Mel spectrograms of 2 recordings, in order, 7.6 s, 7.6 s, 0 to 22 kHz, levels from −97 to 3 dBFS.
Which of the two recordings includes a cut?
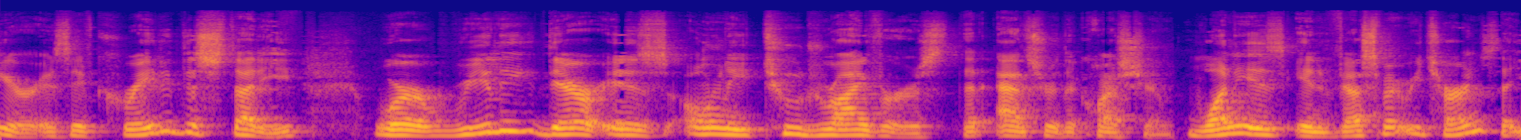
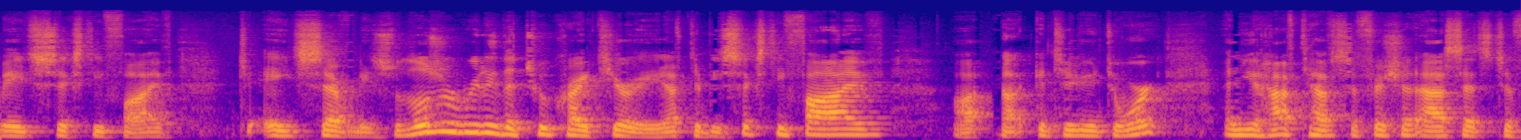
second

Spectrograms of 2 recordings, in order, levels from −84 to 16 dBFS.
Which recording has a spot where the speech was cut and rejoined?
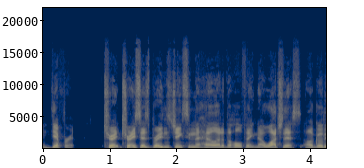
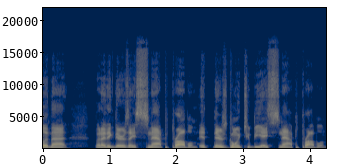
second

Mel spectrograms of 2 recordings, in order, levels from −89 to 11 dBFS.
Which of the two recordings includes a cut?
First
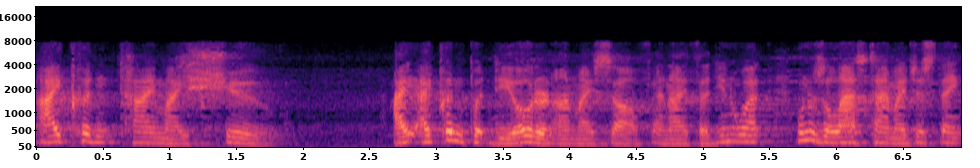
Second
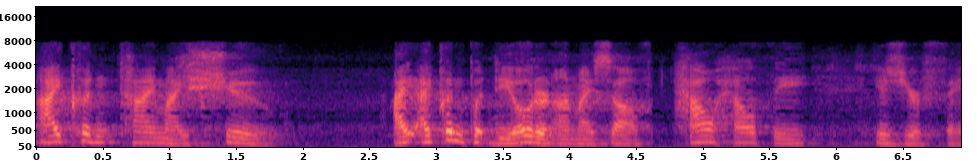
second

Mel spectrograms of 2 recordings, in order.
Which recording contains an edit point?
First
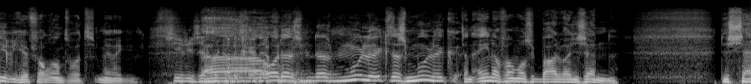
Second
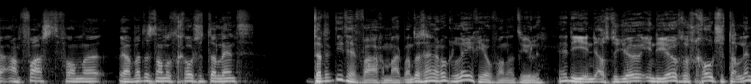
first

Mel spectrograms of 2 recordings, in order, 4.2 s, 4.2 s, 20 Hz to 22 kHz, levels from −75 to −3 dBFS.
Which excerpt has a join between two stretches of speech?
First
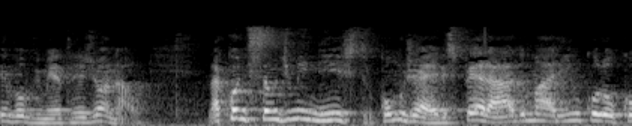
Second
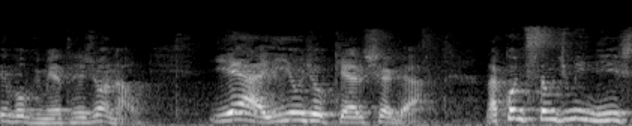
first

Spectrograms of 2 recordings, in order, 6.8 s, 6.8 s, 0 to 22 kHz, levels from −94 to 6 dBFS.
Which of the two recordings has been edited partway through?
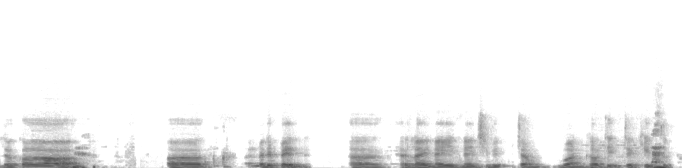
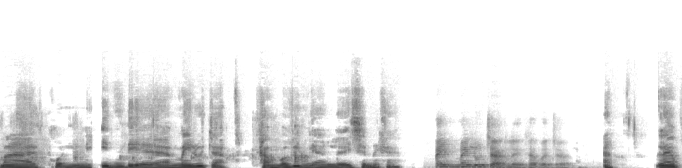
first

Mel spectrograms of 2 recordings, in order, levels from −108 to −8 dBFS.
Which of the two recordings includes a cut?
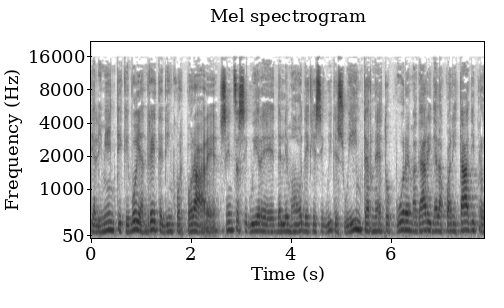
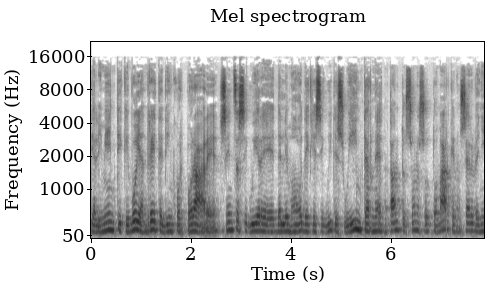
second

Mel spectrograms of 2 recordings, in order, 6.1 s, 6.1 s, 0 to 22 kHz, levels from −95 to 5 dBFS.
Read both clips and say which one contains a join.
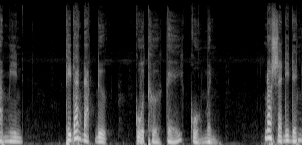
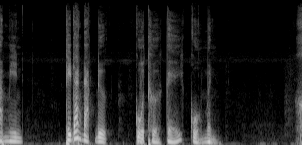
first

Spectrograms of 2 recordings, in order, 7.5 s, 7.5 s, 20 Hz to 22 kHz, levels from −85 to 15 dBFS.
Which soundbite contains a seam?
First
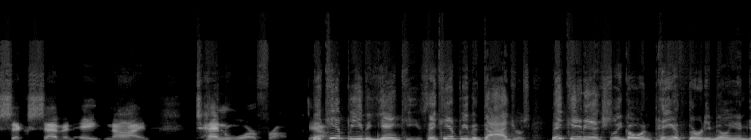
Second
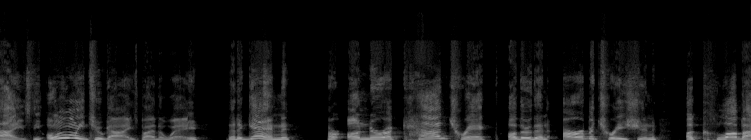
first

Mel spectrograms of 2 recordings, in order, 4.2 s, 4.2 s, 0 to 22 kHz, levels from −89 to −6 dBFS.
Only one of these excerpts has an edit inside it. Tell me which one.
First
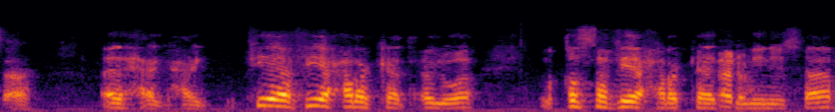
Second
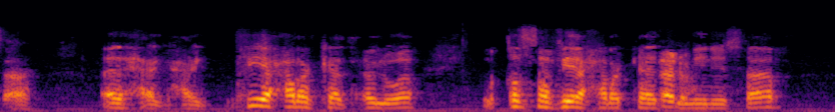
second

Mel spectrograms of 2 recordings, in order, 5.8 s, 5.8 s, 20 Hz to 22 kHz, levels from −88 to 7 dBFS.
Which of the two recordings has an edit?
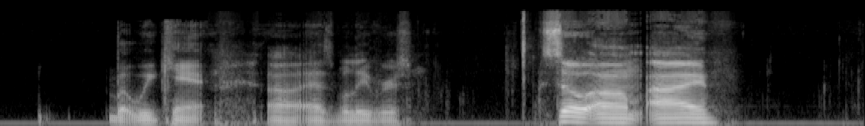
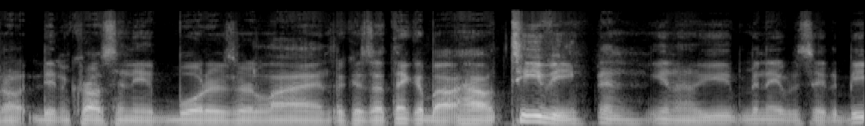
second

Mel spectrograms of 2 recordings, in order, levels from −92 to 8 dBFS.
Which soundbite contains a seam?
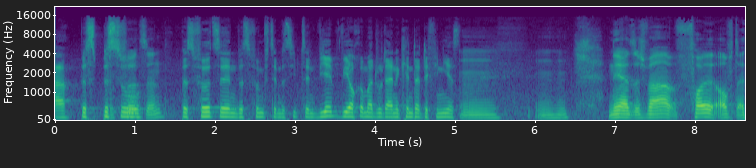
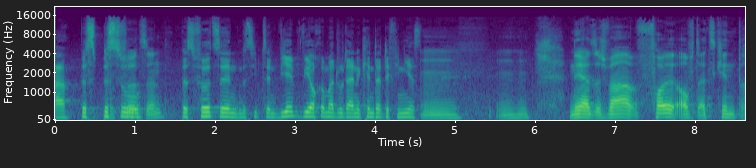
second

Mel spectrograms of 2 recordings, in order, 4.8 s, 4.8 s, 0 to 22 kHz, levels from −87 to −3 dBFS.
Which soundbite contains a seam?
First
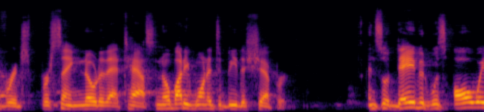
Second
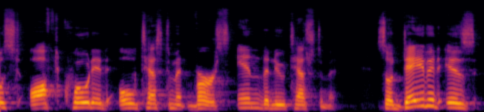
second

